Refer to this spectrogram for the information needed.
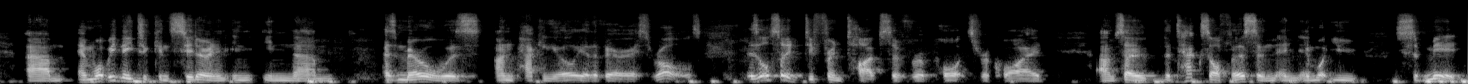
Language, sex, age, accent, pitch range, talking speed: English, male, 30-49, Australian, 95-140 Hz, 150 wpm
